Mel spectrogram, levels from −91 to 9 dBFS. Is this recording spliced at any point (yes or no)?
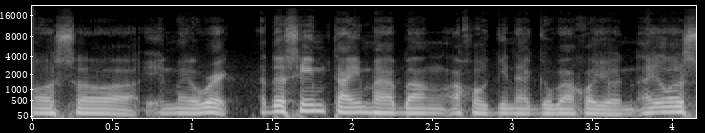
no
